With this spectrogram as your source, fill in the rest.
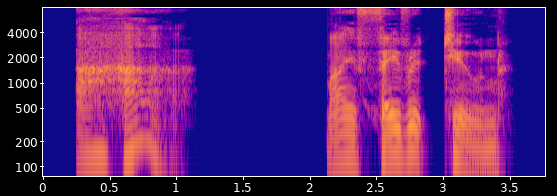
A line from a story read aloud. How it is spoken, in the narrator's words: said Tony Chapel mournfully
